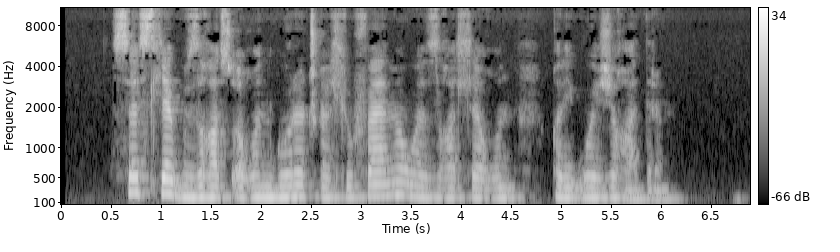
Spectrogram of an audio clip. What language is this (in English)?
Adyghe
